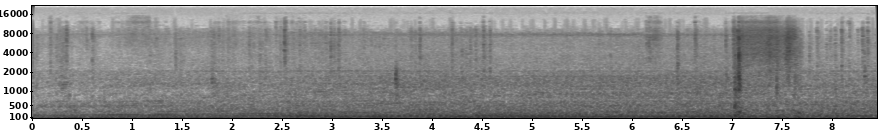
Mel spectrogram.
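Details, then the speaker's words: Cadillac DeVille on a test drive after front wheel bearing and hub replacement: steady road rumble with no hum rising with speed. Smooth, quiet, healthy wheel bearing. "Smooth as butter. Nice."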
